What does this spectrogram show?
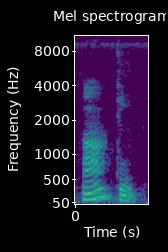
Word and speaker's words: কাঁথি: এবং এই শব্দটিকে নাসিক্য ধ্বনিতে পরিণত হয়েছে এটার উচ্চারণ হবে কাঠি কাঠি কাঁঠি ধন্যবাদ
